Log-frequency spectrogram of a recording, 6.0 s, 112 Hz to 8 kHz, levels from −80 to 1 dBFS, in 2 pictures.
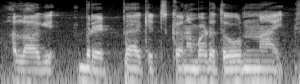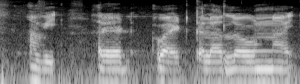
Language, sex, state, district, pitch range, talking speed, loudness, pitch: Telugu, male, Telangana, Hyderabad, 115-125 Hz, 110 wpm, -15 LUFS, 120 Hz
